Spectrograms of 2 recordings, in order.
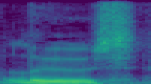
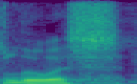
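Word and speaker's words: Lewes: It's like kind of calm right near the Lewis Cape May Ferry. But it's really, and it is pronounced Lewis. Just ask the locals, not Lewis. It's Lewis.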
